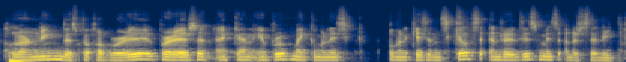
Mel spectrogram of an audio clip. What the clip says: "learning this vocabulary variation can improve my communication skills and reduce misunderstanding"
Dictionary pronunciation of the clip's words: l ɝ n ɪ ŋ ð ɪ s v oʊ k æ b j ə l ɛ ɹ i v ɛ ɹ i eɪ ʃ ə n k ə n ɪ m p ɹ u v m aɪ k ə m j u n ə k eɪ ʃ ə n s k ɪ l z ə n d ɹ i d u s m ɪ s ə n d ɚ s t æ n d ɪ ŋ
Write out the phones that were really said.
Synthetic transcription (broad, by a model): l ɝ n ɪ ŋ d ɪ s p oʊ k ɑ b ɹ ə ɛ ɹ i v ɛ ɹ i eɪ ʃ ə n k ə n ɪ m p ɹ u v m aɪ k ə m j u n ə k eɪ s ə n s k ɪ l s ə n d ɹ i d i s m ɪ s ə n d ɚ s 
